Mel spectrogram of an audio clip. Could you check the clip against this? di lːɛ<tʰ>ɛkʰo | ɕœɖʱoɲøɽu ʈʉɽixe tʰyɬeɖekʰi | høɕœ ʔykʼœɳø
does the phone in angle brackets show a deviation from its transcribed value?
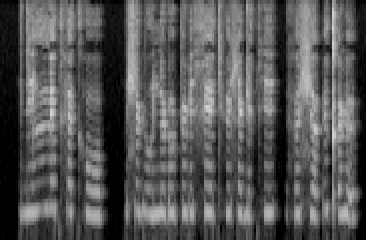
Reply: yes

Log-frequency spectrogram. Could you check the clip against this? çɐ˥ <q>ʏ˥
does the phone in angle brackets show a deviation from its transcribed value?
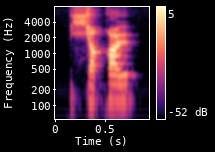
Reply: no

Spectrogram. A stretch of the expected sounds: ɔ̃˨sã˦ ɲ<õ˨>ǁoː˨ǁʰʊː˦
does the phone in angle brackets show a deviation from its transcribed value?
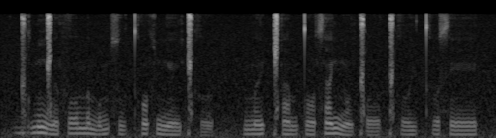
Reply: no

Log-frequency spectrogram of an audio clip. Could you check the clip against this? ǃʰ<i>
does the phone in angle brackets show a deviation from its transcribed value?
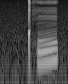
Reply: yes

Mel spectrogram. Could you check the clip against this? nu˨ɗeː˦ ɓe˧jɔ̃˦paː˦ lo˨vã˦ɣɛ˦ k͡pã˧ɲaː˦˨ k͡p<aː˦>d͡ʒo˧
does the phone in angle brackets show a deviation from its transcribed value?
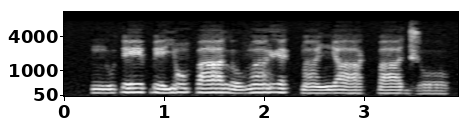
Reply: no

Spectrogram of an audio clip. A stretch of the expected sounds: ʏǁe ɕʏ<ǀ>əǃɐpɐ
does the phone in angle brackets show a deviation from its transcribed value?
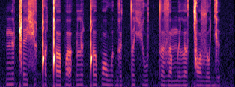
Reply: yes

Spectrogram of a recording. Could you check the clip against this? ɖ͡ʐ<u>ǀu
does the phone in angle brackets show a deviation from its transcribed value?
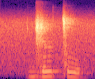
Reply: yes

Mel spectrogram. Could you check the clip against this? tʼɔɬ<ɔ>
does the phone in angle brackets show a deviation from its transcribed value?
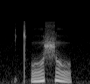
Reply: no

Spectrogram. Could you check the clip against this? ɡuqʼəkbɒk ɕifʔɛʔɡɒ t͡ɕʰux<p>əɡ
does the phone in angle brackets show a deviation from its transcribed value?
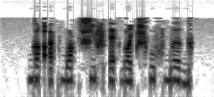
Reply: yes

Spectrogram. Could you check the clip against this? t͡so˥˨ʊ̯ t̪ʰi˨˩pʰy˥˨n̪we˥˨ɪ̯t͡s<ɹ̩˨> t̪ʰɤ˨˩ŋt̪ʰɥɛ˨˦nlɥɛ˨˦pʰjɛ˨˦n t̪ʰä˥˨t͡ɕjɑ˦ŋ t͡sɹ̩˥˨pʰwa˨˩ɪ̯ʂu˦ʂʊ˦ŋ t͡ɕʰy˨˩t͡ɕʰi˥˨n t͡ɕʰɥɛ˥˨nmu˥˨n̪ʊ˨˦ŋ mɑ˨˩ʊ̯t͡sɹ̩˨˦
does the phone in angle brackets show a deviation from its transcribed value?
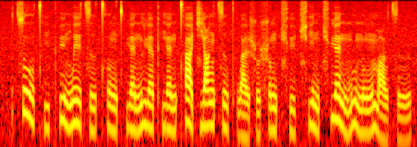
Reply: yes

